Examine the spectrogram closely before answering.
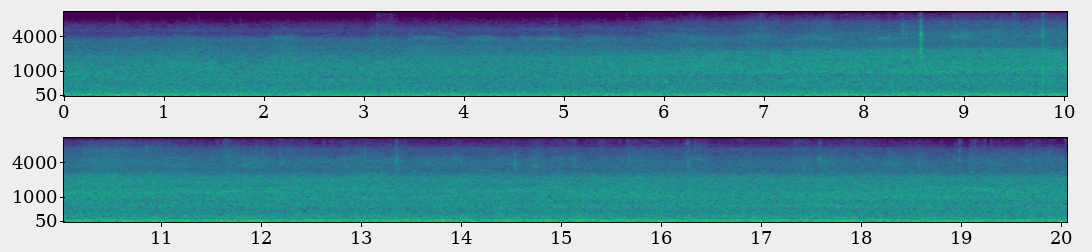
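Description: Steady outdoor city background noise with a deep, even rumble and no single sound standing out.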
